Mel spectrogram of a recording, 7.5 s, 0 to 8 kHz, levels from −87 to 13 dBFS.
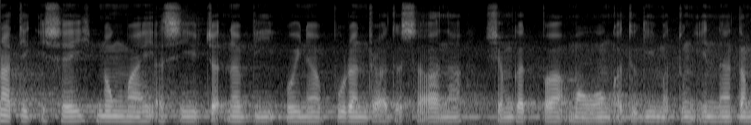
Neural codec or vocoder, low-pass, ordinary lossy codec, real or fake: none; 7.2 kHz; none; real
